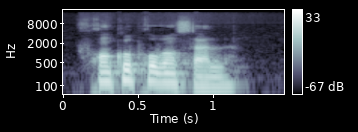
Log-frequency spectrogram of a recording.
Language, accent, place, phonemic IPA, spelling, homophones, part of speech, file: French, France, Lyon, /fʁɑ̃.ko.pʁɔ.vɑ̃.sal/, franco-provençal, francoprovençal / franco-provençale / francoprovençale / franco-provençales / francoprovençales, adjective / noun, LL-Q150 (fra)-franco-provençal.wav
- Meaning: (adjective) Franco-Provençal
